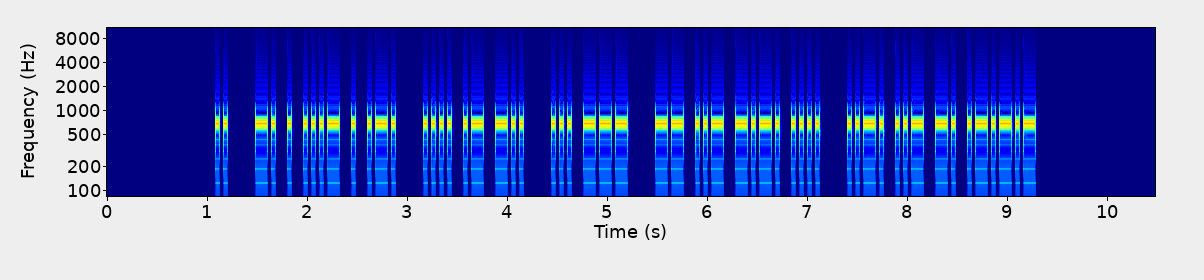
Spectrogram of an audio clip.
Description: Morse code, heard as a keyed tone, about 32 wpm, 700 Hz. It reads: I NEVER HAD SO MUCH FUN.
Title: Sentences from Top 1000 Words - Review Part 4 - 30wpm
